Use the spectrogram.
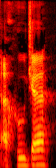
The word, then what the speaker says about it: Ahuja: butcher your last name is that how you pronounce it Ahuja no you actually got it right which is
